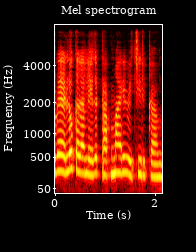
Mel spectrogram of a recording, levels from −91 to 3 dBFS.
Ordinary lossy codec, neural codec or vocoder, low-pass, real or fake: none; codec, 24 kHz, 1 kbps, SNAC; 7.2 kHz; fake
